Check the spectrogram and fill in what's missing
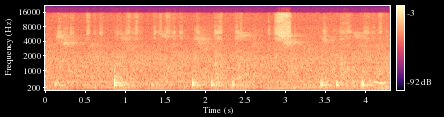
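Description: Marker or chalk tapping and scratching out numbers on a board during a Hindi maths lesson on number systems, with a string of short, faint strokes over a quiet room background.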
